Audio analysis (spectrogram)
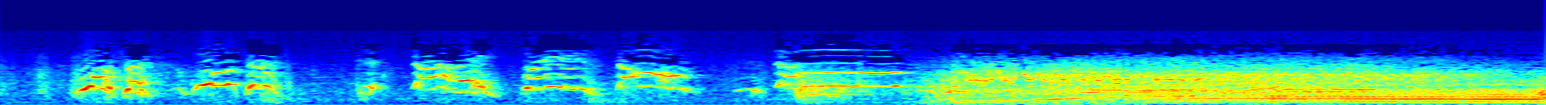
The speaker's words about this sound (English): Was gone, drowned by the roar of the engine.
